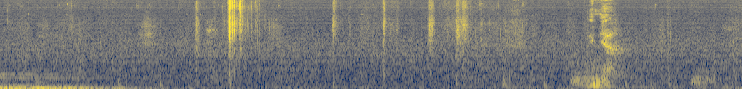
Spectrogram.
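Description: Footsteps crunch softly over debris on a hard floor.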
